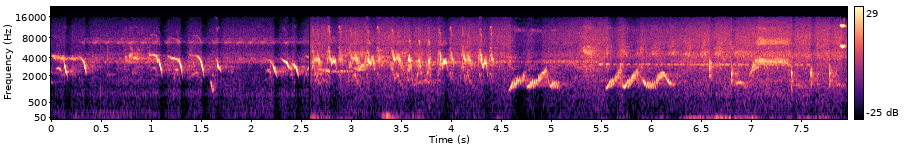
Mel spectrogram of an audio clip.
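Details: Full varied song of a white-rumped shama as tutor material for young birds: clusters of high sharp notes, then swooping V-shaped whistles repeated in pairs, with a low thump midway.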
